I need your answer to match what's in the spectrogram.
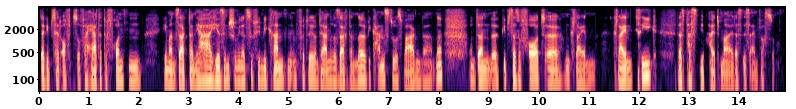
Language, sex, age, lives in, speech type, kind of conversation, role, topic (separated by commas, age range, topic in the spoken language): German, male, 35-39, Germany, conversation, podcast, guest, Wie lässt sich Nachbarschaftshilfe praktisch organisieren?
